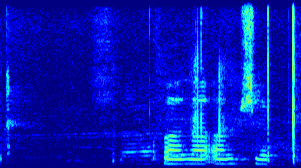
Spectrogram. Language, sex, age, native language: Icelandic, female, 10, Icelandic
